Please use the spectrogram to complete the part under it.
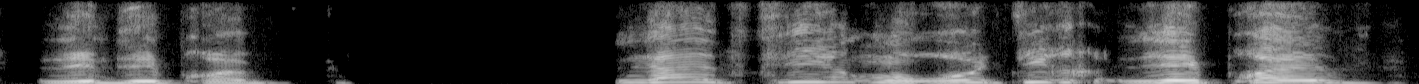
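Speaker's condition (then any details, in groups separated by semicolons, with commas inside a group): Cerebral palsy; lifelong, non-progressive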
